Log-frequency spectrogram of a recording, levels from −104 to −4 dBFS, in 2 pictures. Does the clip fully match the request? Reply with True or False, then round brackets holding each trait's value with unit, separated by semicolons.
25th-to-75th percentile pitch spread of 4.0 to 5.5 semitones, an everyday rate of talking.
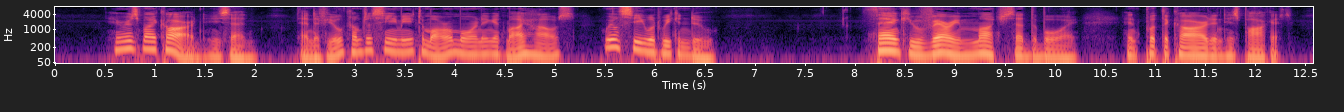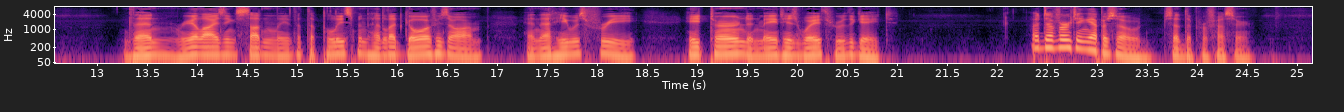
True (4.4 semitones; 170 wpm)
